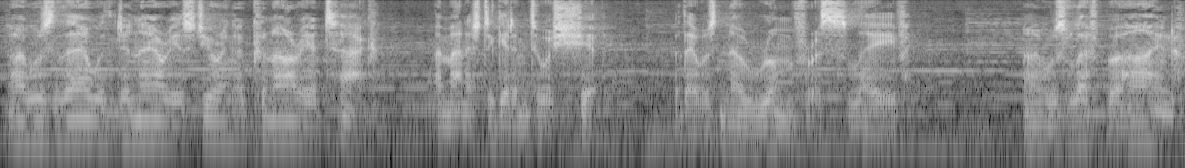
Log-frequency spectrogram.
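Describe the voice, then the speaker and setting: Deep, grave ex-slave elf warrior; controlled, clipped; reverberant game audio with music. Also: male voice, fairly even intonation, moderate pace. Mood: wry. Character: brooding elven male ex-slave warrior, bitter. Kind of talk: video game voice acting.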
